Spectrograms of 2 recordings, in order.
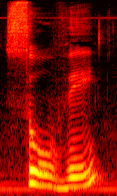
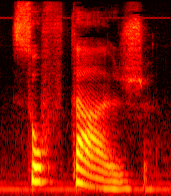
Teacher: sauver with a voiced V, but le sauvetage, where the T devoices the V into an F. Sauver, sauvetage.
